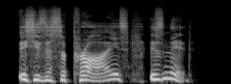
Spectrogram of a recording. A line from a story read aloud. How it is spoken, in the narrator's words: she said, cheerfully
